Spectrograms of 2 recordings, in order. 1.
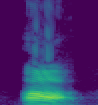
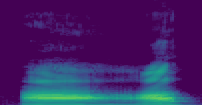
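음이 높은 데서 낮게 급하게 떨어집니다. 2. 음이 낮게 내려갔다가 다시 올라갑니다. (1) "사성" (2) "삼성"

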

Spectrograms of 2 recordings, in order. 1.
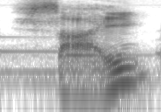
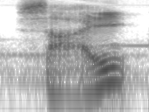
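这个音节的元音读作 'ai'。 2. 这个音节的元音读作 'ai'。

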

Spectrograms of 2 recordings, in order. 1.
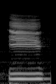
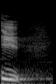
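Высота остаётся высокой и ровной. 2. Высота резко падает от высокой к низкой. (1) "первый – это «и»" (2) "четвертый – «и»"

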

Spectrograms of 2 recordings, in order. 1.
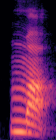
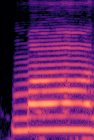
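Тон опускается низко, потом снова поднимается. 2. Тон остаётся высоким и ровным. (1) "Вниз и вверх" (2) "Первый тон ровный и высокий"

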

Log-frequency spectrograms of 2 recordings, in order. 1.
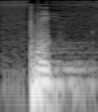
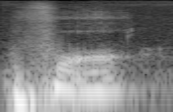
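这个字读闽南话的音。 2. 这个字读普通话的音。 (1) "这是闽南话" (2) "北京话是佛"

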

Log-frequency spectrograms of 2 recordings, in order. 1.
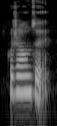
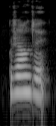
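闭着嘴说，含糊。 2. 闭着嘴说，含糊。

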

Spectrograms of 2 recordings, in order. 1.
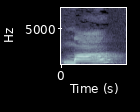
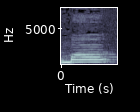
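Тон піднімається від середнього до високого. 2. Тон тримається високо і рівно. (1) "Другий тон буде висхідний" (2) "Ми можемо сказати «ма»"

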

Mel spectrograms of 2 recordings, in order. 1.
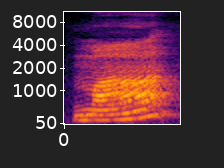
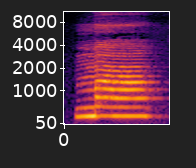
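Ton wznosi się od niskiego do wysokiego. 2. Ton jest wysoki i równy przez cały czas. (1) "Ton drugi jest to ton wznoszący... podnoszę swój głos i idę do góry" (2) "Ton pierwszy jest to ton równy. Musimy zachować w nim równy, jednostajny, wysoki dźwięk"

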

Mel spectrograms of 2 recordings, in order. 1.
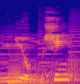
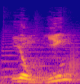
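第二个字的读音像普通话。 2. 第二个字的读音是上海话的。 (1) "他读的好像是永兴，那其实呢是有点错误的啊" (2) "荣幸应该是永英"

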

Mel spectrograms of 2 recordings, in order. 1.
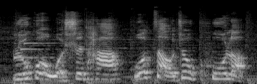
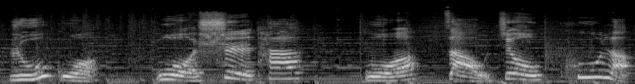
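自然な速いスピードで話されています。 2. ゆっくり、落ち着いて話されています。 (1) "中国語ネイティブスピード1 回" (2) "中国語ゆっくりスピード1 回"

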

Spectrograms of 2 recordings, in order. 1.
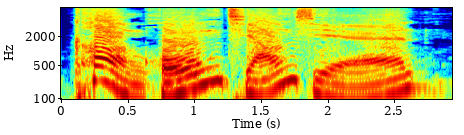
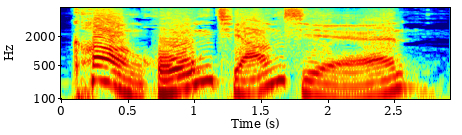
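主要元音拉长，口型张大。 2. 主要元音拉长，口型张大。

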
